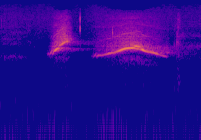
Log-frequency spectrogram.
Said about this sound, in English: Here's the whistling demo.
